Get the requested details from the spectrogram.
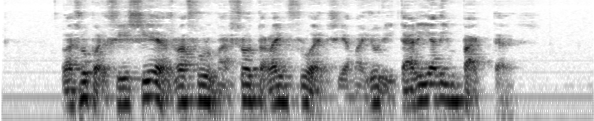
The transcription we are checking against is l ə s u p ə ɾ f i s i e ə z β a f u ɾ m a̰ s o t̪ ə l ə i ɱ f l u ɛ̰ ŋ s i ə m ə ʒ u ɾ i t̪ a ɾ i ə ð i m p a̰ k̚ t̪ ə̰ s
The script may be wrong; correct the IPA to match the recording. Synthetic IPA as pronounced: l ə s u p ə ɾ f i s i e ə z β a f u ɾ m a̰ s o t̪ ə l ə i ɱ f l u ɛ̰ n s i ə m ə ʒ u ɾ i t̪ a ɾ i ə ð i m p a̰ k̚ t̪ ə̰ s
